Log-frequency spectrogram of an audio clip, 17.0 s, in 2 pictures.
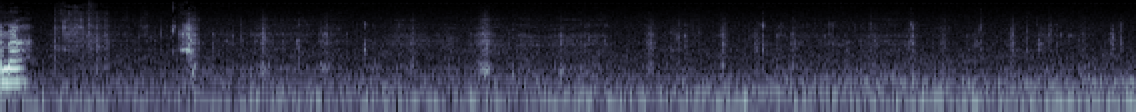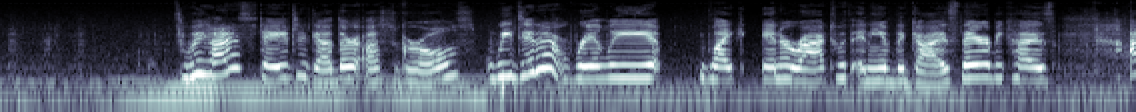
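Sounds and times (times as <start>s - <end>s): chewing crispy fried food: 0.4s - 9.9s.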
